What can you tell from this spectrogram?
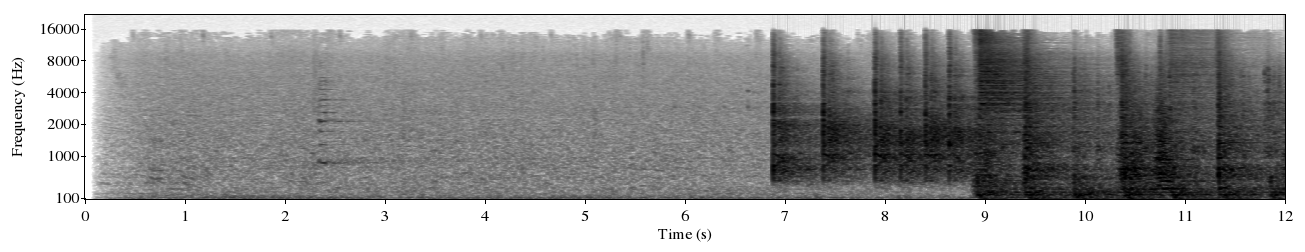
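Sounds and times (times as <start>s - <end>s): steady low hum: 0.1s - 12.0s.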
